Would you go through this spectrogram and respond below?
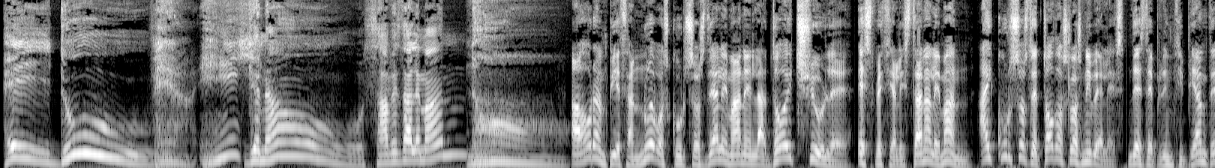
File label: radio spot; 40 principales; Cuña Deutsch Schule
